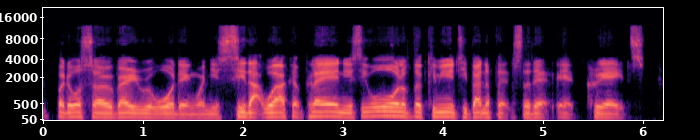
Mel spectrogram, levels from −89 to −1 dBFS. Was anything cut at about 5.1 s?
no; 1 cut; at 1.9 s

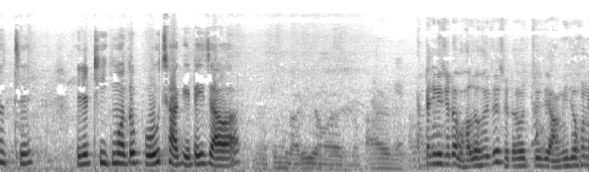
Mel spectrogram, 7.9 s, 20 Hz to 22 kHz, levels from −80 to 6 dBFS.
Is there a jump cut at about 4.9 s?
yes; 1 cut; at 4.9 s

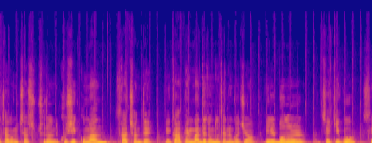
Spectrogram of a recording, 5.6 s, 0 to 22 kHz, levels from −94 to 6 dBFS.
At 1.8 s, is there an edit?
no; 1 cut; at 3.8 s

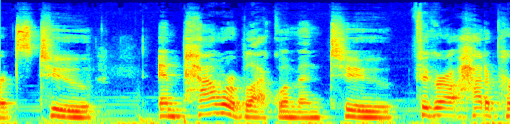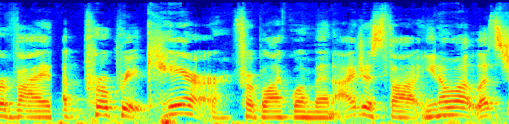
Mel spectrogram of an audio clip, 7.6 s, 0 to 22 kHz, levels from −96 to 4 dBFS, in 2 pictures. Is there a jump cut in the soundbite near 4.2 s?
yes; 2 cuts; at 3.0 s, 4.2 s

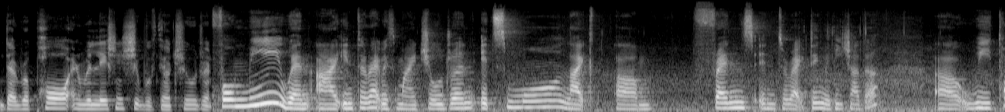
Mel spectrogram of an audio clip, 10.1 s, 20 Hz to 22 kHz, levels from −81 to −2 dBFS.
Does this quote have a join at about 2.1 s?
yes; 1 cut; at 2.1 s

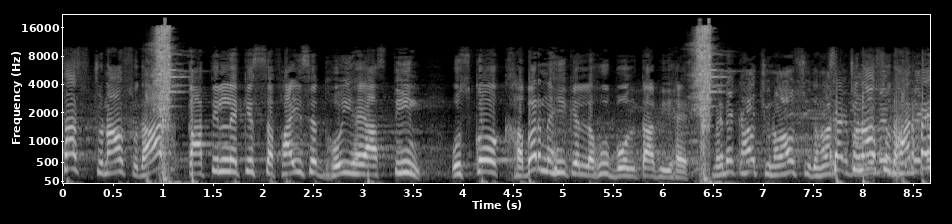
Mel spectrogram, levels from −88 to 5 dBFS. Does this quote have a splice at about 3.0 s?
no; 2 cuts; at 1.1 s, 6.3 s

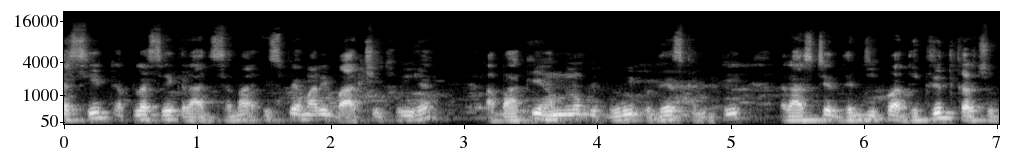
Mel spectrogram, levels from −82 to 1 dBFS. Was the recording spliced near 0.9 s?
no; 0 cuts

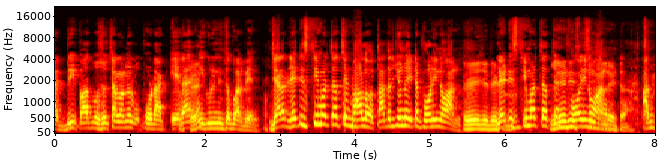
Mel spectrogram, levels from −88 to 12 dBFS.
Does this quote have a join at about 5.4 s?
yes; 2 cuts; at 2.7 s, 5.4 s

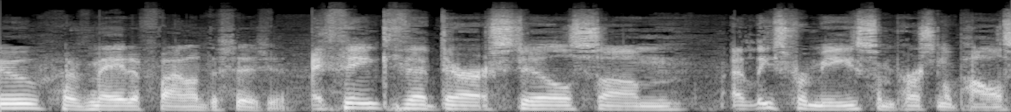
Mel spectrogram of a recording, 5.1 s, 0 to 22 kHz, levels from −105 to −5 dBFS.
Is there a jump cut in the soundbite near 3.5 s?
no; 1 cut; at 1.5 s

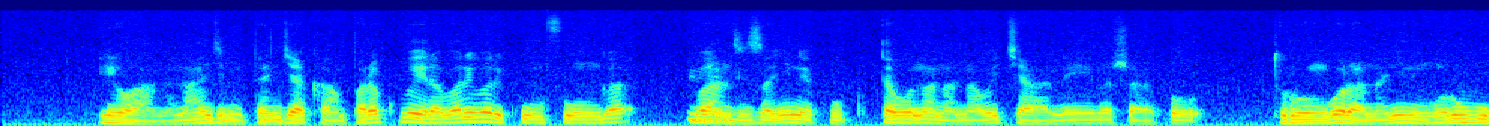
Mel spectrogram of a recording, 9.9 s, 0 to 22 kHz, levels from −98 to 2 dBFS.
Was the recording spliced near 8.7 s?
no; 0 cuts

